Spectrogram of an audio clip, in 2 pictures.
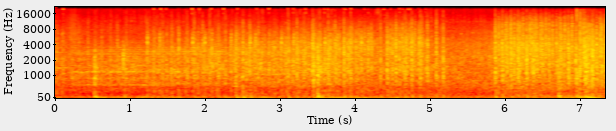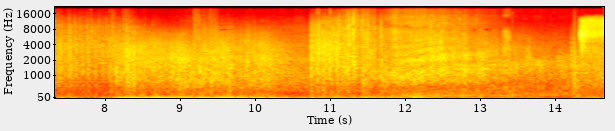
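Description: Machine gun fire and heavy battle noise in StarCraft 2: Legacy of the Void, a dense, loud, continuous barrage of rapid shots and blasts that swells in intensity toward the end, with no voices.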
